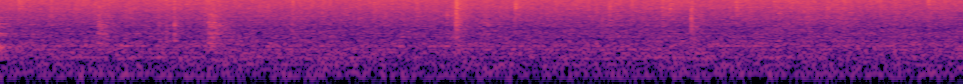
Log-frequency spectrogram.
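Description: Chopped onion and garlic sizzling in hot coconut oil in a wok: a steady frying hiss with a few sharp crackles, the onion starting to brown.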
